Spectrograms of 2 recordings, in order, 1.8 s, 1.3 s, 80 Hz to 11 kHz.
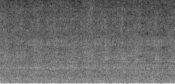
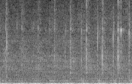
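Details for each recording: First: Chevy 350 V8 during valve adjustment with valve covers off: steady even low idle, soft regular pulse, no ticking or tapping; valvetrain extremely quiet; normal idle. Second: Chevy 350 V8 idling with the rocker nut backed off a half turn during valve adjustment: steady idle with a light, quick tick on top, loose rocker lash tapping at the valve before readjustment.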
